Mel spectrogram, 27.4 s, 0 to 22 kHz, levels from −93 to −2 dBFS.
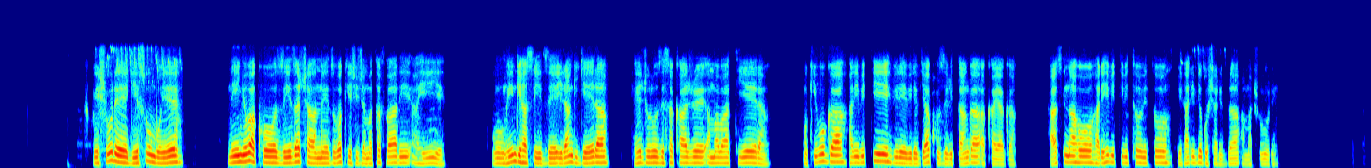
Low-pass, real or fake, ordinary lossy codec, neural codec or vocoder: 7.2 kHz; real; Opus, 32 kbps; none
